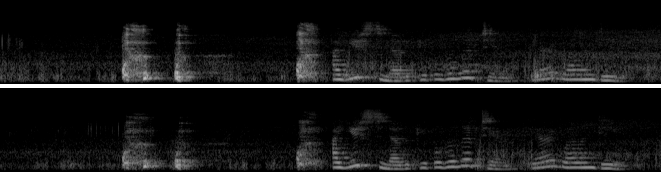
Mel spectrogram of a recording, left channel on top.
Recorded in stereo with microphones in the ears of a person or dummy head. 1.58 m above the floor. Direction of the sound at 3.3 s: 35° right (ahead or behind).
